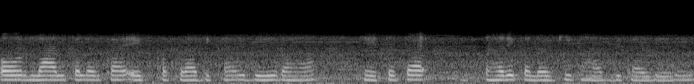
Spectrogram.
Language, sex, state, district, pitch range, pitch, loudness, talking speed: Hindi, female, Bihar, Sitamarhi, 200-210 Hz, 205 Hz, -23 LUFS, 165 wpm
